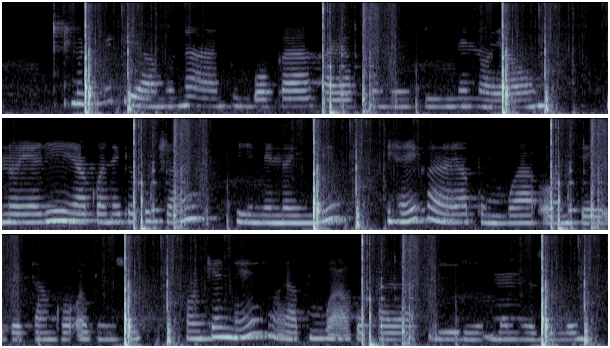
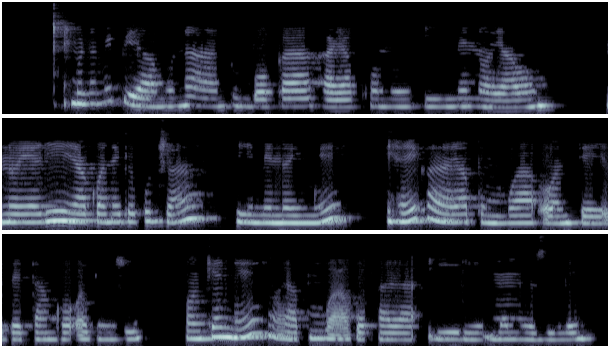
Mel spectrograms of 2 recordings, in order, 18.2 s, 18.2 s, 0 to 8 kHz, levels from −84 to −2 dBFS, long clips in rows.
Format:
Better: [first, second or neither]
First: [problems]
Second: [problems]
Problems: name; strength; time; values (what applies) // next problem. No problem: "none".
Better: second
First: background sound (Wood); 3 dB above the speech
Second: none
